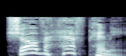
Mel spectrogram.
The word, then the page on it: shove-halfpenny: British English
